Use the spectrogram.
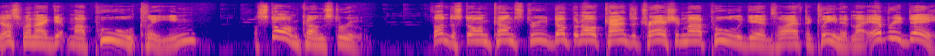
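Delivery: put-on Louisiana southern accent. Reading a listener's letter about moving to louisiana: put-on southern accent. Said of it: "I'm gonna do this in a proper accent".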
